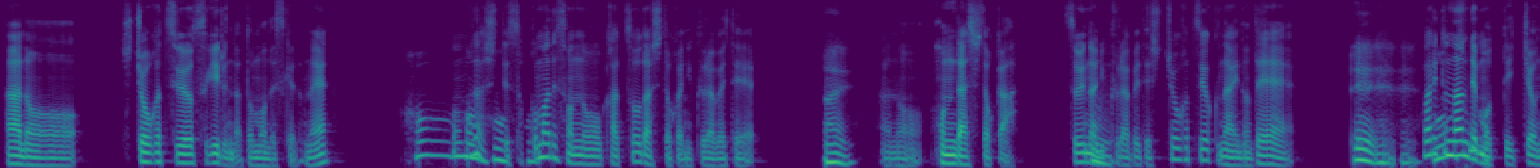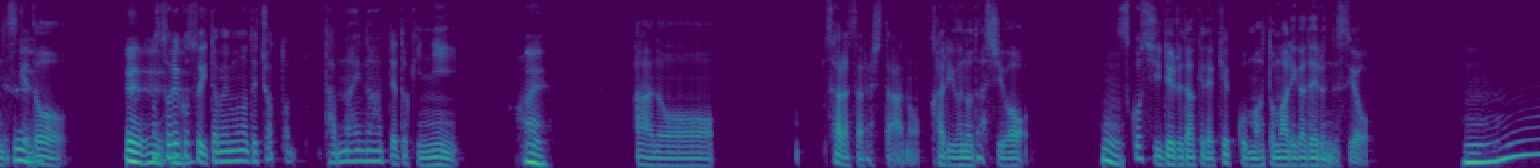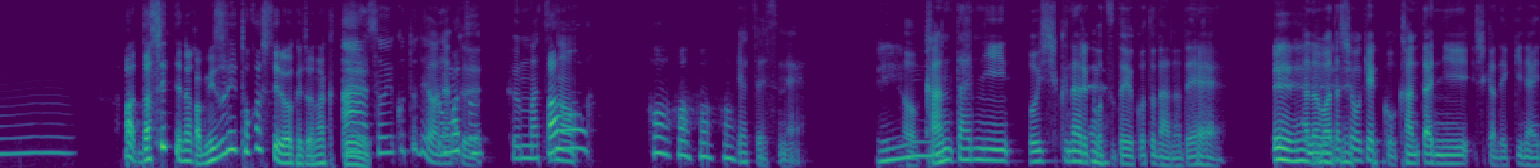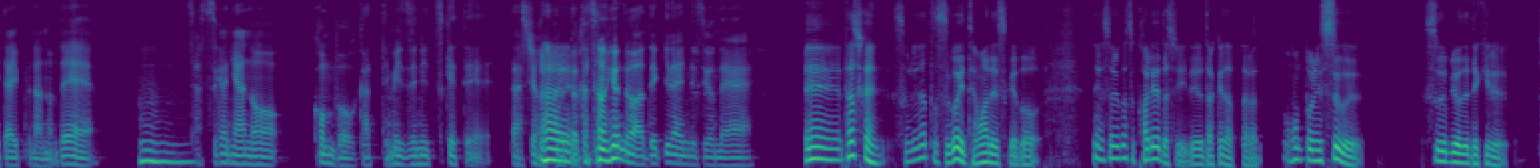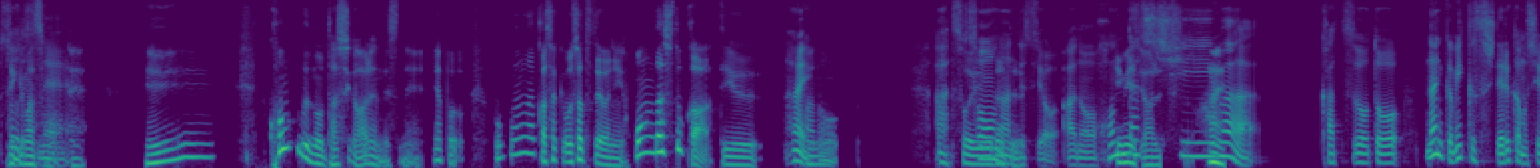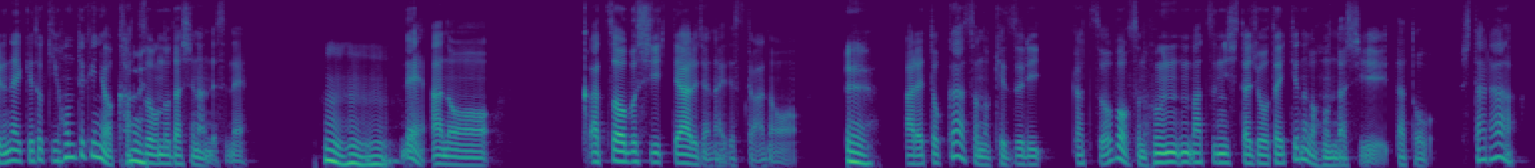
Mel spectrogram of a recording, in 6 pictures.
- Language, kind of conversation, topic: Japanese, podcast, 簡単に料理を美味しくするコツはありますか？
- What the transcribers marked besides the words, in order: laughing while speaking: "とかそういうのは"; unintelligible speech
